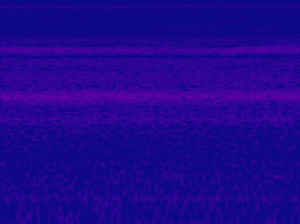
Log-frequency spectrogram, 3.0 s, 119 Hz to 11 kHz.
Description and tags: Hose - Leak free
Air hose leaking freely.
hose, air, metalwork, 80bpm, leak, tools, 1bar, air-pressure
